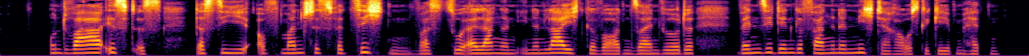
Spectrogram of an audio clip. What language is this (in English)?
German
